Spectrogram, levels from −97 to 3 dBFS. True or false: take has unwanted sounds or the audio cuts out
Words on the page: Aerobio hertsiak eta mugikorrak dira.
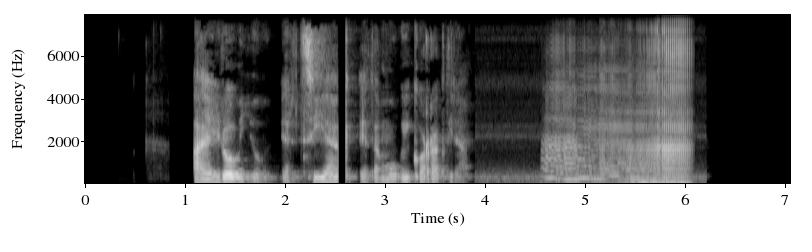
true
